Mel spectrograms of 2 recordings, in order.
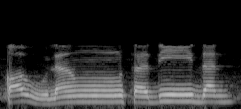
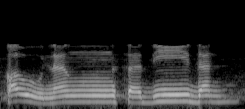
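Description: The two takes are said the same way.

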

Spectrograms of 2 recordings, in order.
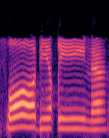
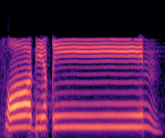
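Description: First: The final syllable is carried on with a vowel. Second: The word stops short on its final consonant. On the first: The reading continues into the next word. "پہلا ہم نے وصلن پڑھا" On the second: The reading stops at this word. "دوسرا وقف کی صورت میں پڑھا"

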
